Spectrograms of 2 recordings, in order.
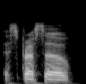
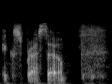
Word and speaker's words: espresso: common thing in English people mispronounce espresso with expresso yeah perfect so does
